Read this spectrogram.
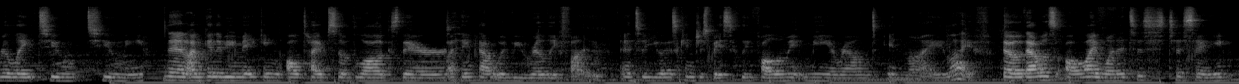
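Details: Real stuttering in an adult woman who says she stutters herself.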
